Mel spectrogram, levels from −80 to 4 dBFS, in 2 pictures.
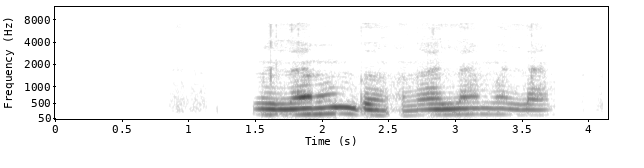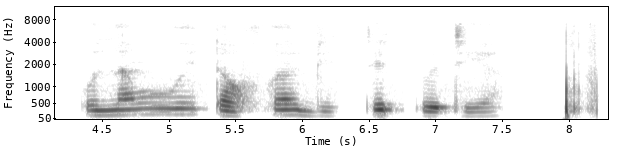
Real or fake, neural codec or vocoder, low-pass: real; none; 7.2 kHz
